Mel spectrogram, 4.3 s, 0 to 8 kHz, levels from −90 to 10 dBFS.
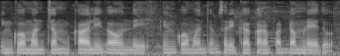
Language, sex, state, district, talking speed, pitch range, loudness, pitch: Telugu, male, Telangana, Hyderabad, 125 wpm, 115-125 Hz, -19 LUFS, 120 Hz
